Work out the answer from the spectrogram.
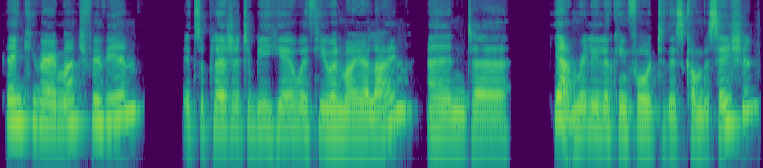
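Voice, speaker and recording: A woman who grew up in Spain, speaking as a guest in a podcast interview in a thoughtful, measured way. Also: lowish voice, animated, warm tone. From born in Sweden, raised in Spain. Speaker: guest, diversity trainer.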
